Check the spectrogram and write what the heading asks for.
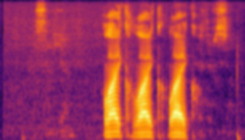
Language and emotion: Russian, neutral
